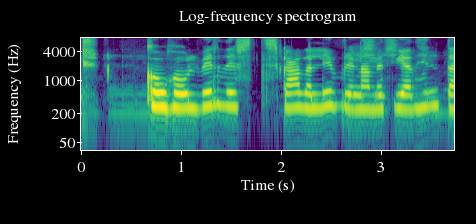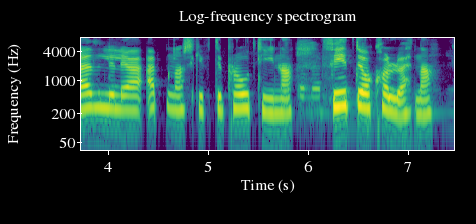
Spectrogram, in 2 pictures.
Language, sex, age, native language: Icelandic, female, 18-19, Icelandic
